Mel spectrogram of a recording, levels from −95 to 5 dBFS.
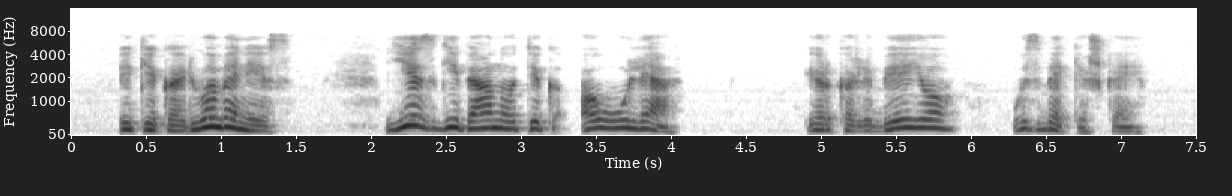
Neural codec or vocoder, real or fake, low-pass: none; real; 7.2 kHz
